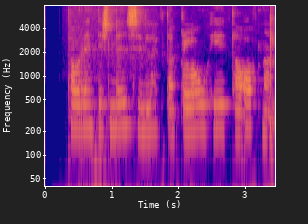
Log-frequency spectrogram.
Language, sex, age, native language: Icelandic, male, 11, Icelandic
